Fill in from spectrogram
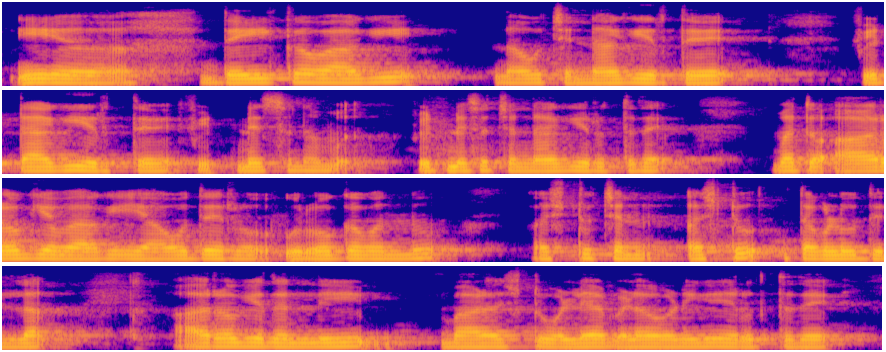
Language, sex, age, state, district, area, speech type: Kannada, male, 18-30, Karnataka, Bangalore Rural, rural, spontaneous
